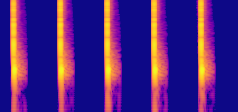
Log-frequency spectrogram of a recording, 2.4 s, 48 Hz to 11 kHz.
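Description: Top layer of an electronic kick drum looping four-on-the-floor at 128 BPM, five short clicky hits about half a second apart. A parametric EQ's low cut has stripped its bass body, leaving only the snap of the attack.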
